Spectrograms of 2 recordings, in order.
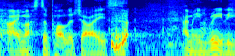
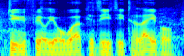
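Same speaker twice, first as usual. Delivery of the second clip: lightly lowered interviewer voice; lower, less nasal interviewer voice; 4 semitones lower, faster than usual. Acted. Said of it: "I'll do a slightly lower voice for me, less nasal".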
